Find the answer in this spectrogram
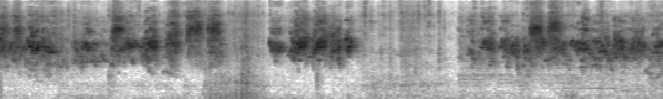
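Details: Albino red-eyed budgerigars feeding on vegetables: dense high chattering and squawky warbling from several birds, with a brief gap of quieter low rustling in between.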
